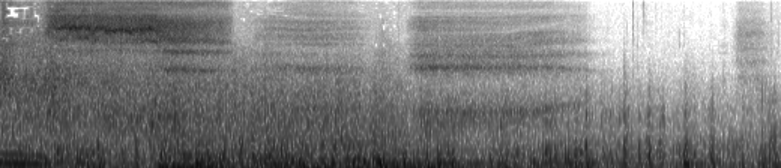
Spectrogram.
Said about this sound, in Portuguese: trovões trovões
